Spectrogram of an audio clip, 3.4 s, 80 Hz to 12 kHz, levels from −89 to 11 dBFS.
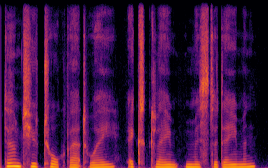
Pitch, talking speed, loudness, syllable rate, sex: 185 Hz, 145 wpm, -15 LUFS, 3.7 syllables/s, female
